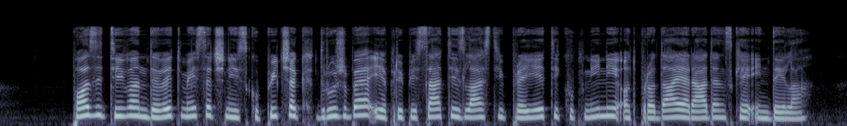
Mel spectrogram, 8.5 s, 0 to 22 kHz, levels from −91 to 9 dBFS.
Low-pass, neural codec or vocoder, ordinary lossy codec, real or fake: 9.9 kHz; none; none; real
